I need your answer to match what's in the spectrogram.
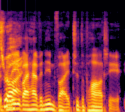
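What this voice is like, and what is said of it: Put-on fancy accent. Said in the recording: “I feel like I should be putting on an accent ... with a little cravat”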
